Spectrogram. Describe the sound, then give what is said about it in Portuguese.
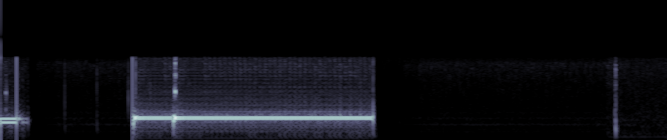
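Telephone line tone during a call transfer: a brief tone and click, then one steady, level, mid-pitched tone lasting a couple of seconds, silence, and a single short click near the end. “peço que aguarde em linha que eu vou transferir o seu contato para o controle de qualidade. Só um minuto.”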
